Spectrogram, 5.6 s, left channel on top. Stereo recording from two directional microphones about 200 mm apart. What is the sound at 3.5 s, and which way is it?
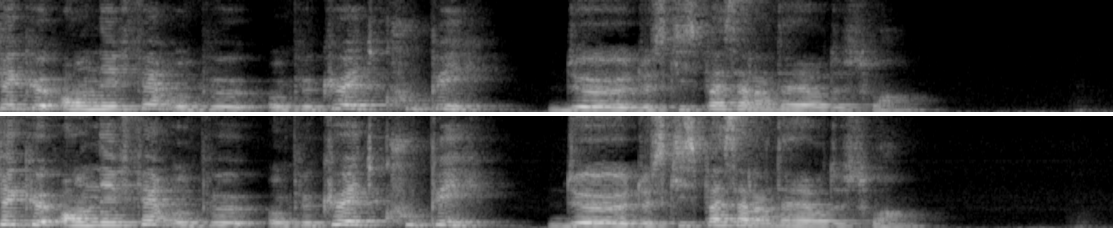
Speech, 45° right (ahead or behind).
